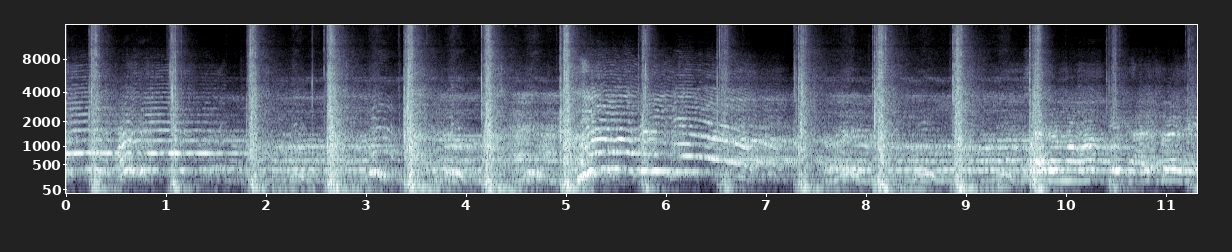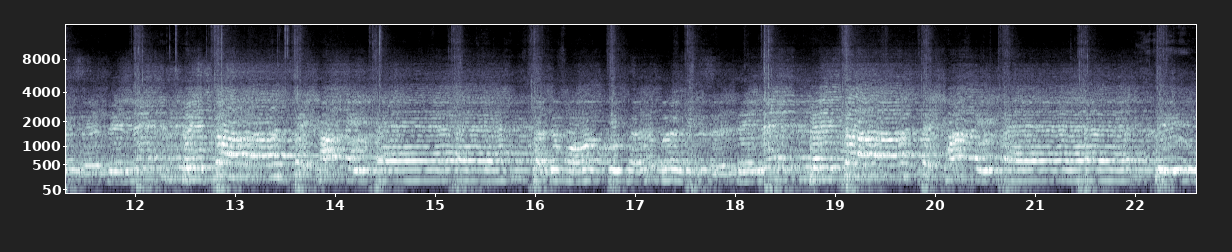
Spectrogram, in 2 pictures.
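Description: A large crowd of men beats their chests in rhythm outdoors.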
